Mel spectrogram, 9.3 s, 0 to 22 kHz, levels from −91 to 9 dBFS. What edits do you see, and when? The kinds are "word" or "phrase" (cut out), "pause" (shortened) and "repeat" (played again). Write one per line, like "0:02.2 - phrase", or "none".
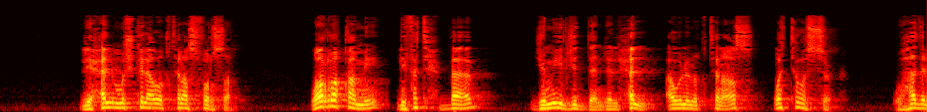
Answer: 0:03.9 - pause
